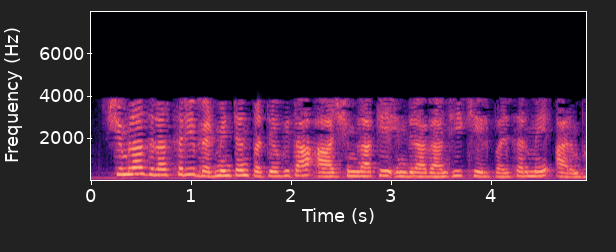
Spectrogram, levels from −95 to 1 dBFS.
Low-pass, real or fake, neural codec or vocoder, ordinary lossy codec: 7.2 kHz; real; none; AAC, 16 kbps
